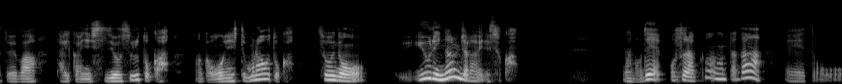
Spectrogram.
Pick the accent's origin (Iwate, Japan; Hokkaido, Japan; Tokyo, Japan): Hokkaido, Japan; Sapporo; 私同じく札幌出身で、えー、子育てしながらあの田舎でやってる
